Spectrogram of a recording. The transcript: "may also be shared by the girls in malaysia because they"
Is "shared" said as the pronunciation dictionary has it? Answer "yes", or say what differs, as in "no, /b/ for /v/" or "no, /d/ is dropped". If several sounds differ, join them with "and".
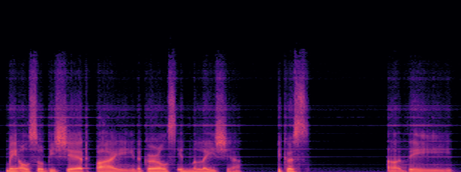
yes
